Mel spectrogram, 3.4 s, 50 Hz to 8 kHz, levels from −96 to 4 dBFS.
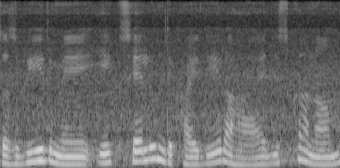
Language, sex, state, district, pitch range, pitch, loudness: Hindi, male, Uttar Pradesh, Ghazipur, 130-175 Hz, 145 Hz, -22 LUFS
